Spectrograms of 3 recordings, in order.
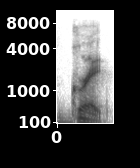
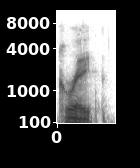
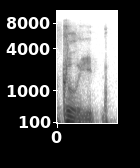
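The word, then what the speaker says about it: GLEAT: called glee it's it's it's spelled g-l-e-a-t but in katakana it's pronounced great that's how it's pronounced it's supposed to be pronounced great but it says glee you can't write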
